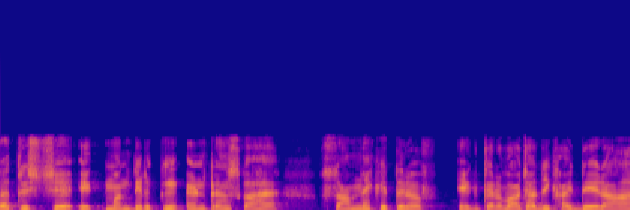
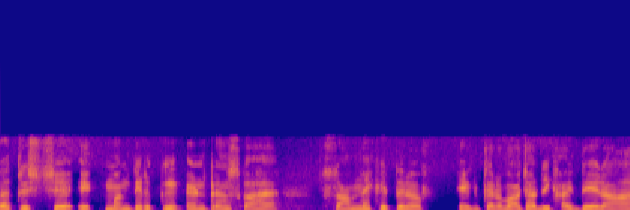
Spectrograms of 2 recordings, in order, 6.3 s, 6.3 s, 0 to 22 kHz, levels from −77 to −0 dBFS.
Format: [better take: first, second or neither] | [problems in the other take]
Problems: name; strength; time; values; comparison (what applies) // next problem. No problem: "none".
first | noise reduction (neural mask model Resemble Enhance denoiser)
